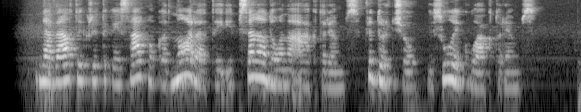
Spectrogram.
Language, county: Lithuanian, Klaipėda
